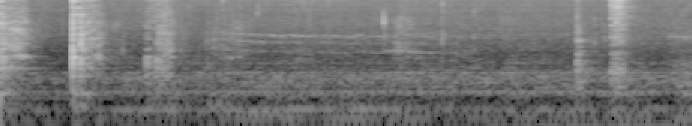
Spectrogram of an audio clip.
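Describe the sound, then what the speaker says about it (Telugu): Tempering seeds frying in oil for an amaranth and moong dal stir-fry, a faint steady sizzle broken by a few sharp spoon-on-pan stirring scrapes, no talking. "చక్క తాలింపు గింజలు మంచిగా వేగాలండి"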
